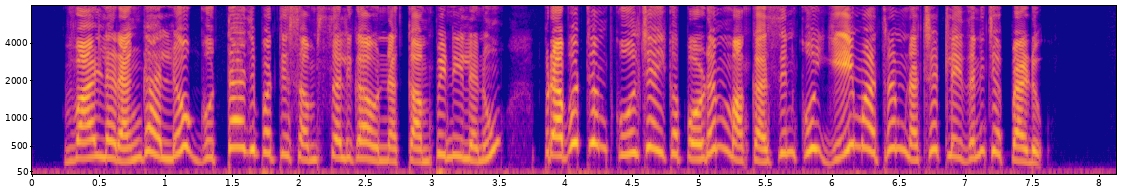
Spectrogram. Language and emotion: Telugu, angry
